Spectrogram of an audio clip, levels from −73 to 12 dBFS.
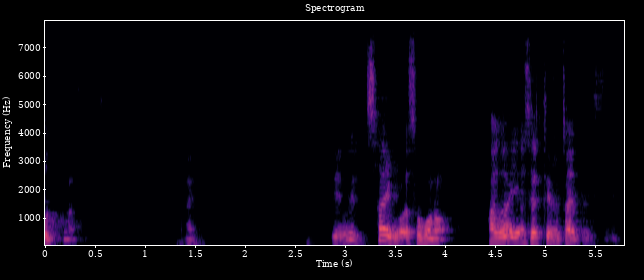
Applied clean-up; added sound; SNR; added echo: neural mask model DeepFilterNet 3.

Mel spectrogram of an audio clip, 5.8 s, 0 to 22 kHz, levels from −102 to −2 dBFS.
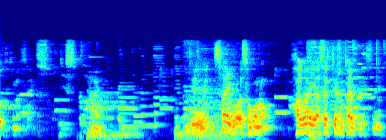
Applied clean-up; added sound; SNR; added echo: classical method WPE with log-MMSE.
